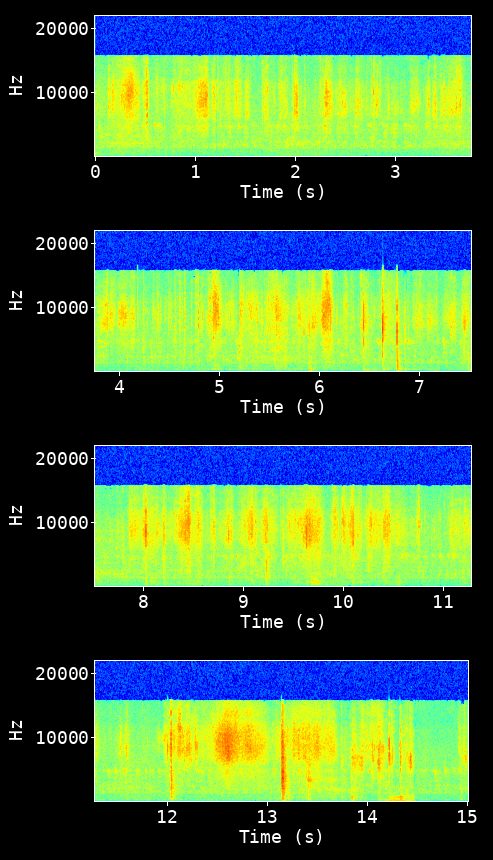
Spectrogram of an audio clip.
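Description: Faint rustling and scraping of rolled paper tubes being handled, with a few light clicks and taps, as a woven row of paper-tube stakes is worked free of a perforated plastic strip.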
